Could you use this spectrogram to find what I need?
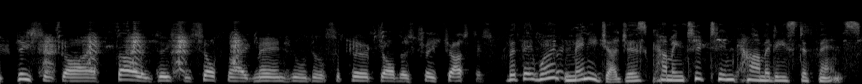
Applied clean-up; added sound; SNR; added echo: neural mask model Resemble Enhance denoiser.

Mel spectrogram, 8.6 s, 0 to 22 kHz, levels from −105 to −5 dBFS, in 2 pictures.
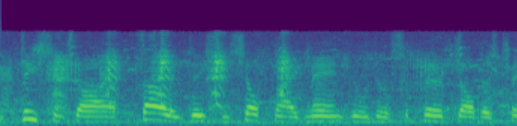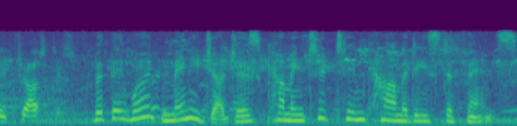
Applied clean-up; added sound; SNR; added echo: none; Bird; 10 dB; none.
